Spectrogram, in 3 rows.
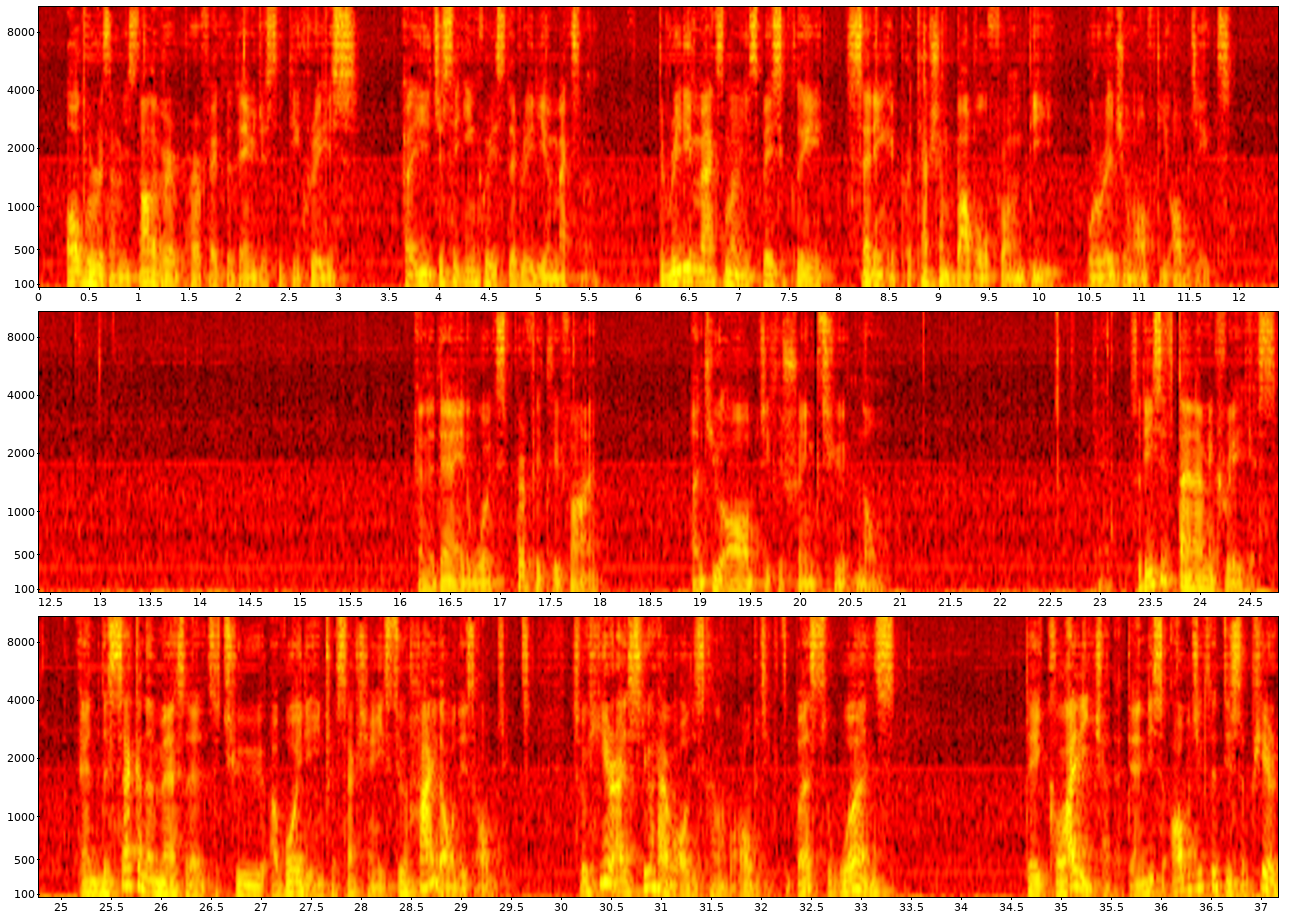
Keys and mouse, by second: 3.0-6.1 drag, 13.0-16.0 drag, 23.8-25.2 middle drag, 25.2-27.6 drag, 27.6-30.3 middle drag, 30.3-33.3 drag.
